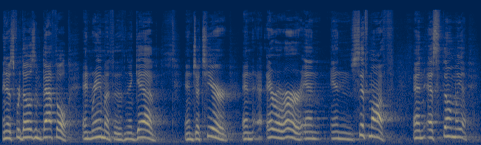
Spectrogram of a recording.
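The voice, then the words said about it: Oklahoma accent. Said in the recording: “my Oklahoma accent”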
